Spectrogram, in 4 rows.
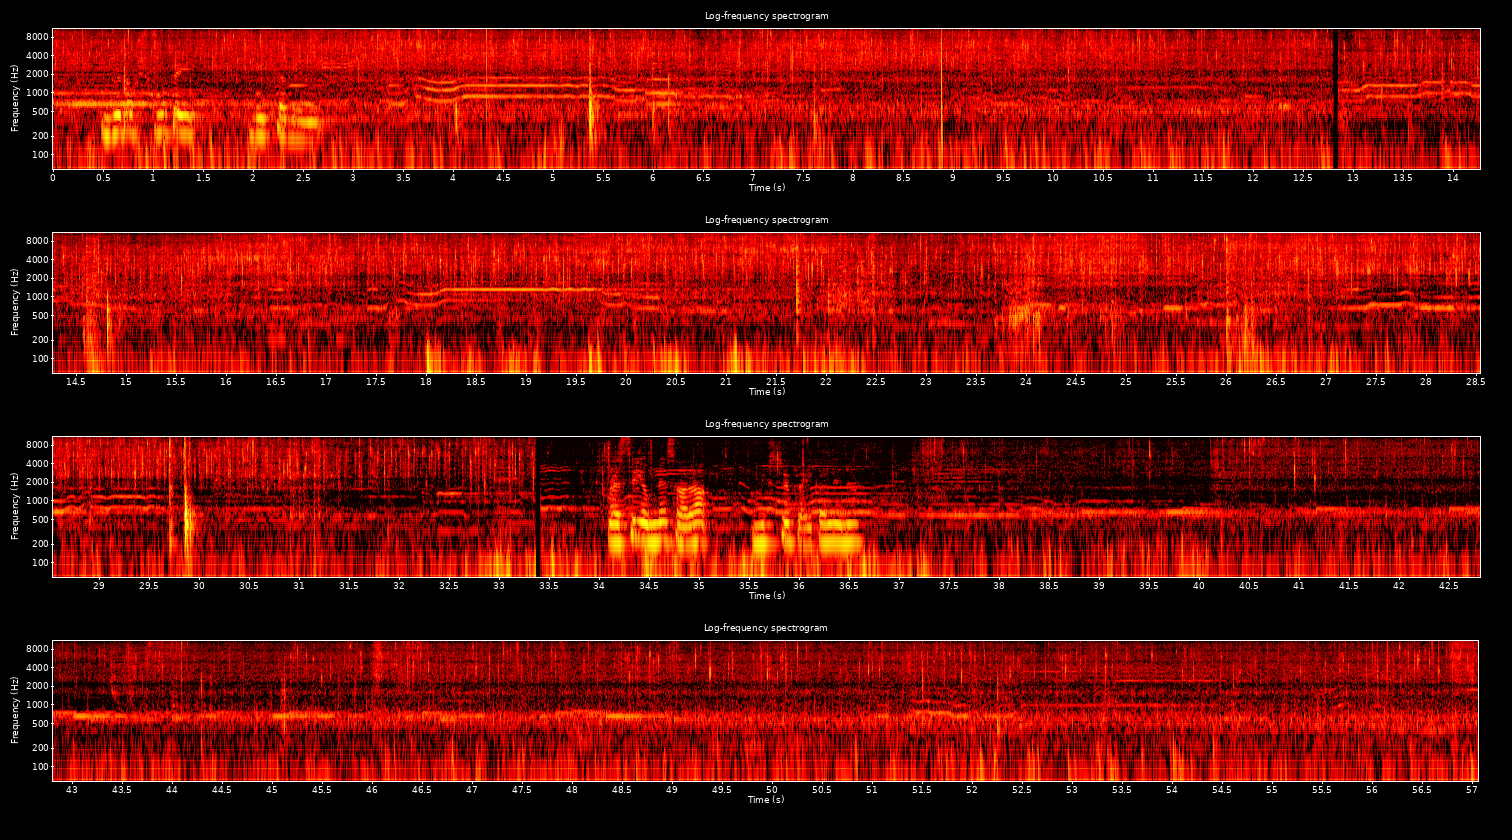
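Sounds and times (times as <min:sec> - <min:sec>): deep-frying sizzle: 0:00.0 - 0:35.0, 0:35.6 - 0:57.0.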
